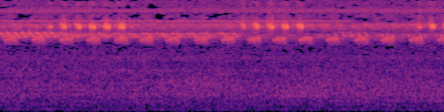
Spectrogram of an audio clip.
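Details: Faint chorus of insects: groups of rapid, high, evenly spaced chirps rising from a steady shrill hum, with noticeable background hiss throughout.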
